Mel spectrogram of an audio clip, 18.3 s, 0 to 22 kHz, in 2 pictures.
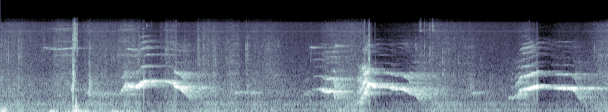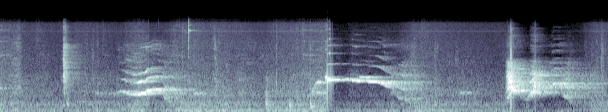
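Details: A 4.5-month-old Briard puppy named Jimmer whimpers in the background, eager to join Queen, a 5-year-old German Shepherd, as she sniffs out treats hidden under tennis balls. Drawn-out, wavering whines rise and fall, repeating about every three seconds.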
